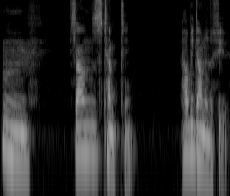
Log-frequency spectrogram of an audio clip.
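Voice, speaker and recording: A very low, drawling flirty rogue. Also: female voice, lively intonation, darkish tone, heavily acted. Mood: dry, sly. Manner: slow, drawling, teasing. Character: sardonic, flirty, teasing rogue under a captain. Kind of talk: audio drama acting.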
